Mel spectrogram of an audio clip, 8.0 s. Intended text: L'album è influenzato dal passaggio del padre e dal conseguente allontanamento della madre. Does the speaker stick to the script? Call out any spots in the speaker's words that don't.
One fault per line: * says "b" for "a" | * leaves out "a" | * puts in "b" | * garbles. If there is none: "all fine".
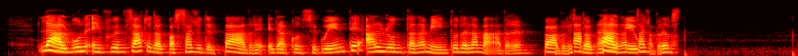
* garbles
